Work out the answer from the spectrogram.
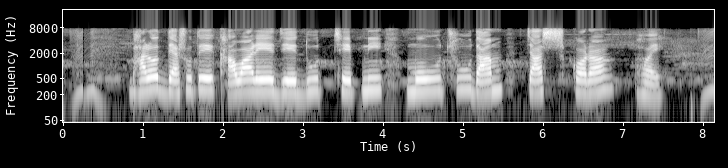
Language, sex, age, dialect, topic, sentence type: Bengali, female, 18-24, Rajbangshi, agriculture, statement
